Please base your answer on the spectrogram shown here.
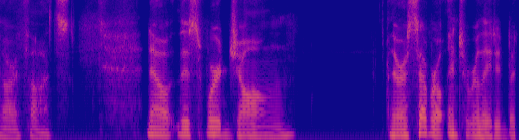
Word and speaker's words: Jong: left of that first dot is Lo, it's pronounced Lo. And then the last part is Jong.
